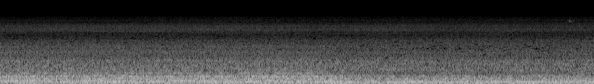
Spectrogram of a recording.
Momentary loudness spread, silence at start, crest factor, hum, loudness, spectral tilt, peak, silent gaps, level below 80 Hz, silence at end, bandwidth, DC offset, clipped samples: 3 LU; 0 s; 12 dB; none; -23 LUFS; -7.5 dB/octave; -10 dBFS; none; -28 dBFS; 0 s; 10.5 kHz; under 0.1%; under 0.1%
